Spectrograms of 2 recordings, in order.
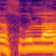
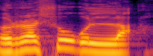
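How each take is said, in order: First: It is said without a vowel after 'ras'. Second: It is said with an 'o' after 'ras'. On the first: This is not how it is said in Bengal. The speaker calls it wrong. "रसगुल्ला नहीं" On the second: This is how people in Bengal say it. The speaker calls it right. "रसोगुल्ला इसे बोलते हैं बंगाल में"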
